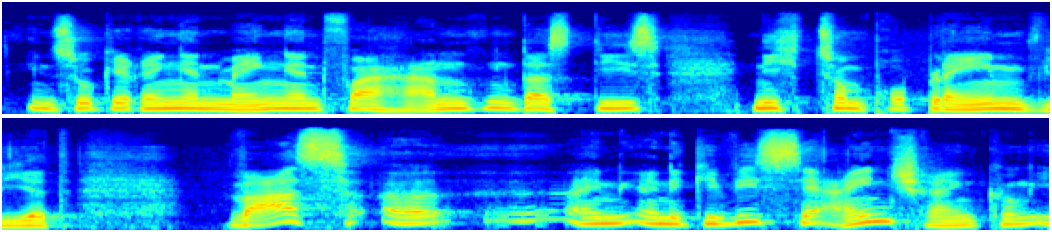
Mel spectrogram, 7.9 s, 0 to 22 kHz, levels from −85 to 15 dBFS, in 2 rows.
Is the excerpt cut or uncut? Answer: uncut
